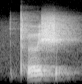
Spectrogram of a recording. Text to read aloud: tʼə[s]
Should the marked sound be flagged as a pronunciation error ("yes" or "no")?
yes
